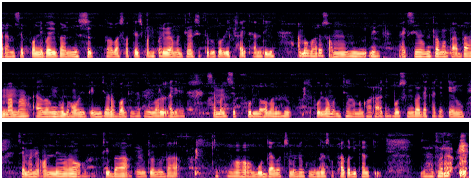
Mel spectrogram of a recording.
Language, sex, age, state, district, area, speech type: Odia, male, 18-30, Odisha, Jagatsinghpur, rural, spontaneous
